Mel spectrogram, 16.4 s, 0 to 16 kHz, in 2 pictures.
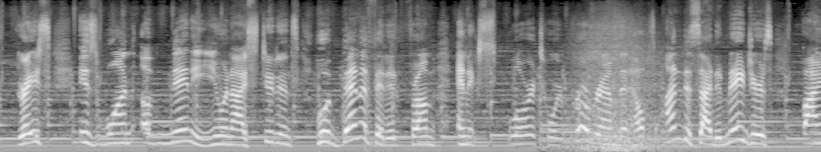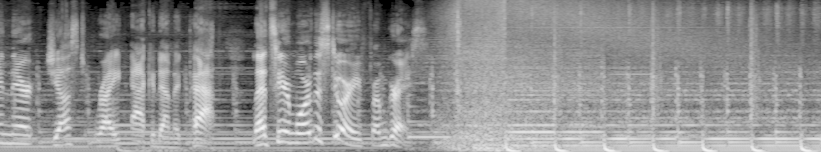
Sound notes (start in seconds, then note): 12.6 graphics whooshing; 13.8 bright music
